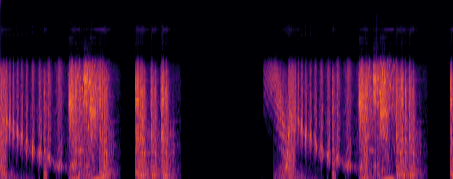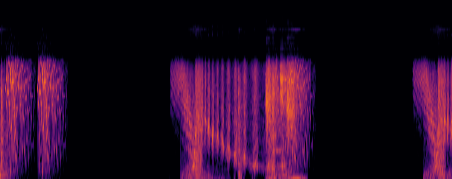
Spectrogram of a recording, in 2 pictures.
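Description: Electronic pinball sound effects chime and buzz in repeated bursts.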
